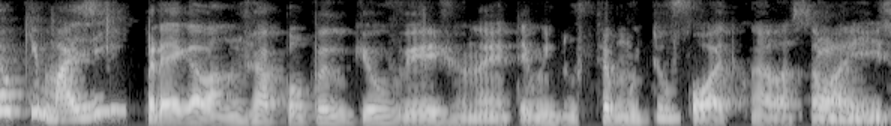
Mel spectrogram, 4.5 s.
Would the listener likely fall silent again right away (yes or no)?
no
